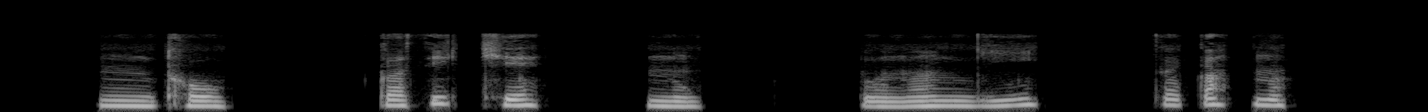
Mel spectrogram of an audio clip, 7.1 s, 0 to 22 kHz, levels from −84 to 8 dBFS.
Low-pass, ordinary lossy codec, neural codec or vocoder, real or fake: 7.2 kHz; AAC, 48 kbps; none; real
